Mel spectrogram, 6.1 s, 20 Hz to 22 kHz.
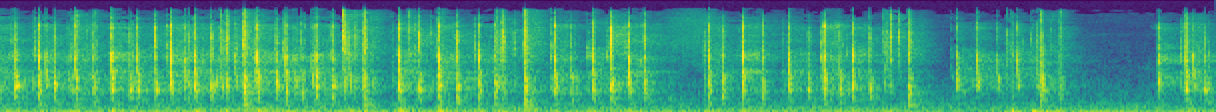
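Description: Fingertips type rapidly on a full-size RGB-backlit Corsair mechanical keyboard with plastic keycaps. The result is a fast, dense stream of sharp, bright plastic clacks with almost no ring, with brief pauses near 3.5 and 5.5 seconds before the typing picks up again.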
